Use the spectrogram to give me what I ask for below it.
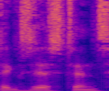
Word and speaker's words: existence: To pronounce existence, have in mind that the size of the syllable indicates where the accent or stress is. In this case, the accent is in the second syllable, corresponding to zis.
